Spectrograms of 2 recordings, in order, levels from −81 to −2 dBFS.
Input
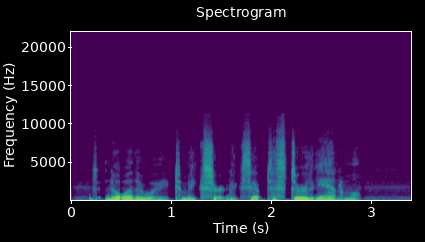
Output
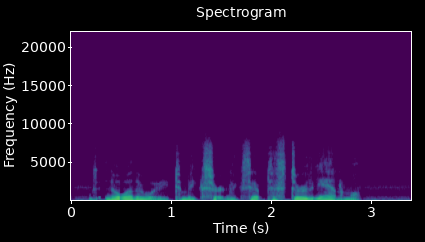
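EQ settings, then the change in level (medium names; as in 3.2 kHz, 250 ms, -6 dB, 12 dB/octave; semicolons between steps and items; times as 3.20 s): distance through air 92 m; -9.0 dB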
